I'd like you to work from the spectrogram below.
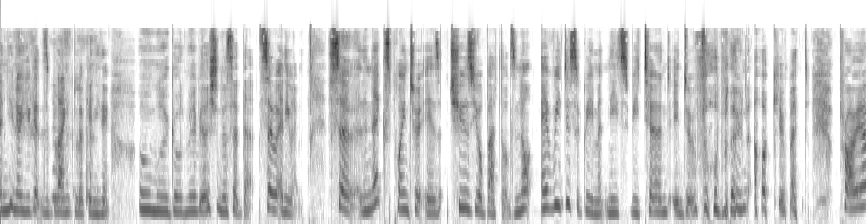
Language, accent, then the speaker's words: English; United Kingdom; I'm also very British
